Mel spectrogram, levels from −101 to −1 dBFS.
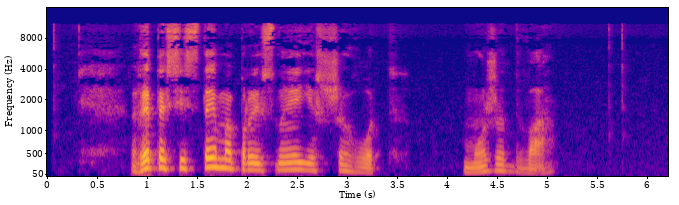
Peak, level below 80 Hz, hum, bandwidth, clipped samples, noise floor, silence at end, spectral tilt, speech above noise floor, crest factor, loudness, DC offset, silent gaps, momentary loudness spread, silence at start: -2 dBFS; -60 dBFS; none; 12 kHz; under 0.1%; -76 dBFS; 1.2 s; -4 dB/octave; 51 dB; 26 dB; -25 LUFS; under 0.1%; none; 17 LU; 0.35 s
